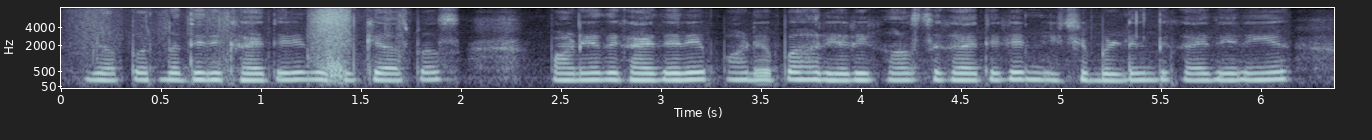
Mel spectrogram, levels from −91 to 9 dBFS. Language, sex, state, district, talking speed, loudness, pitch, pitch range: Hindi, female, Uttarakhand, Tehri Garhwal, 280 wpm, -17 LUFS, 220 Hz, 215-230 Hz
